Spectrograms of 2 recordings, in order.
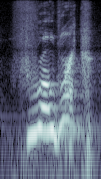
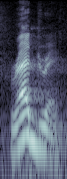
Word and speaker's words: Frederick: then your first name do you pronounce it frodi no Frederick well why isn't it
